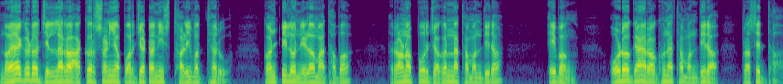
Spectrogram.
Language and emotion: Odia, neutral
